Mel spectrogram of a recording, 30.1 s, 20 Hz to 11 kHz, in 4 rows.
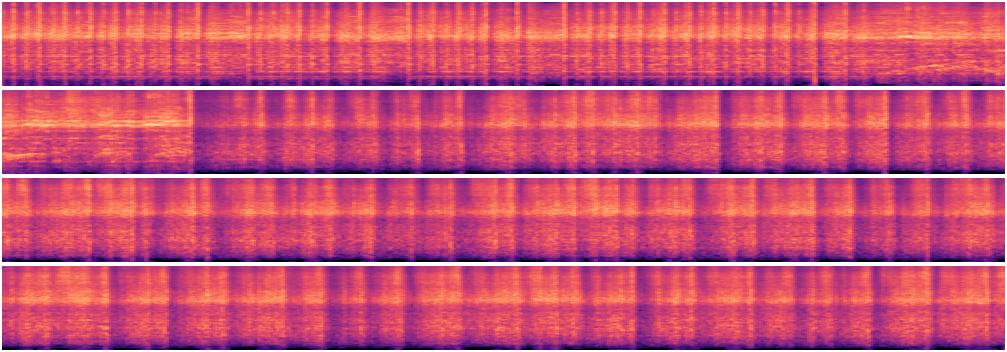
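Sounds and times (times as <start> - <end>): drum troupe drumming: 0.0 - 7.0.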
